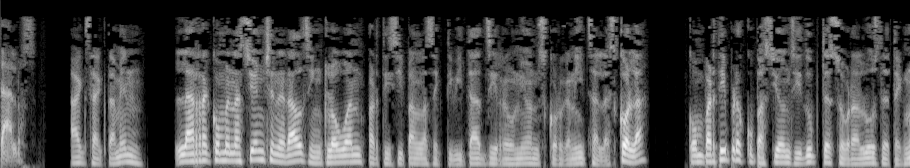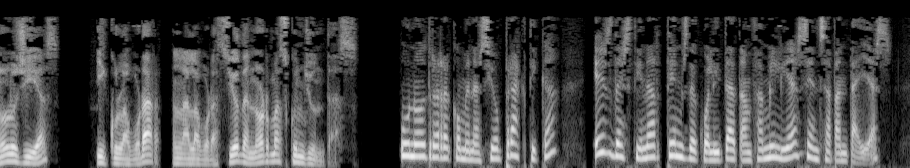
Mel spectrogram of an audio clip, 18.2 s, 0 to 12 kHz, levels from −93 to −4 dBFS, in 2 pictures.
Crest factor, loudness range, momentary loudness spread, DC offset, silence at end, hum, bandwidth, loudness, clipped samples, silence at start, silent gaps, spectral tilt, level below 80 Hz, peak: 20 dB; 2 LU; 10 LU; under 0.1%; 0.2 s; none; 8.8 kHz; -20 LUFS; under 0.1%; 0 s; 0.47-0.69 s, 1.49-1.73 s, 6.50-6.63 s, 6.69-6.80 s, 9.71-9.96 s, 10.73-10.78 s, 12.71-13.08 s; -5.5 dB/octave; -50 dBFS; -2 dBFS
